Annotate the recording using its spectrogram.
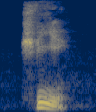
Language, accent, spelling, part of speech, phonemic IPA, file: French, France, chevillé, verb / adjective, /ʃə.vi.je/, LL-Q150 (fra)-chevillé.wav
- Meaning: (verb) past participle of cheviller; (adjective) pinned, pegged (attached by a pin, peg)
